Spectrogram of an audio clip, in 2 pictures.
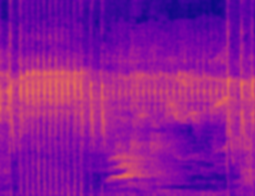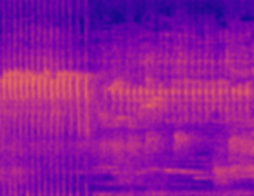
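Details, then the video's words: Kinoi song for bird training: very high, rapidly pulsed trills in repeated bursts, tailing into a steadier thin buzz, with soft mottled background chatter. "SUARA BURUNG KINOI GACOR"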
